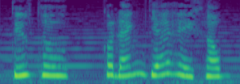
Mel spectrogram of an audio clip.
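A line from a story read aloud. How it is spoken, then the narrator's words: Sobbing. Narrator (Vietnamese): Tiểu Đào nức nở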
